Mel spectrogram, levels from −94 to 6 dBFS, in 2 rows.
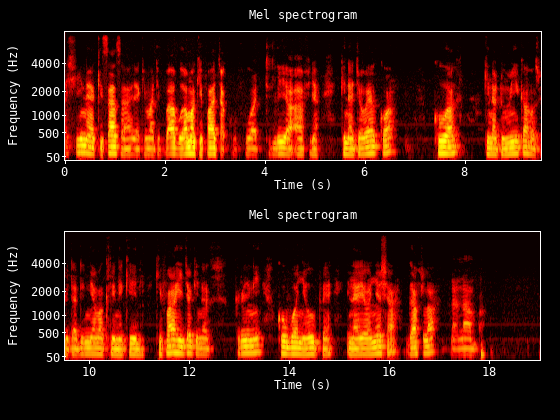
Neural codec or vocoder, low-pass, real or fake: none; 7.2 kHz; real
